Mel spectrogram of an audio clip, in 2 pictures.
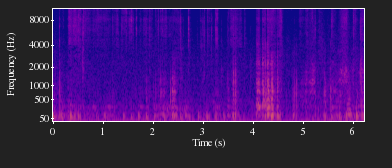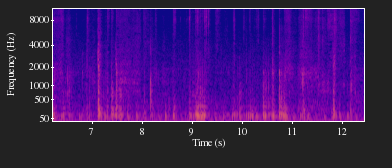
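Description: A square of origami colour paper being folded and creased by hand on a tabletop: irregular soft rustles and scrapes of fingers pressing and smoothing the folds, with a few louder rustles about four, seven and nine seconds in.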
